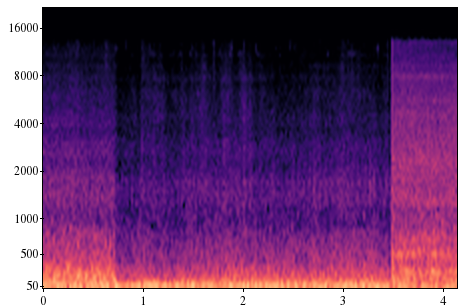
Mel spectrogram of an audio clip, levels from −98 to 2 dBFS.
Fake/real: real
